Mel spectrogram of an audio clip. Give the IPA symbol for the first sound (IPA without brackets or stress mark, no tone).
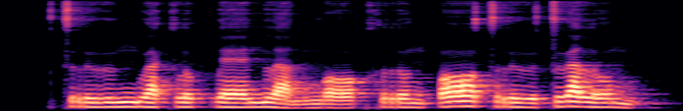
t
